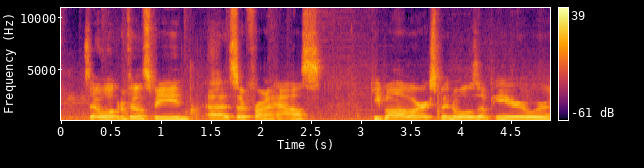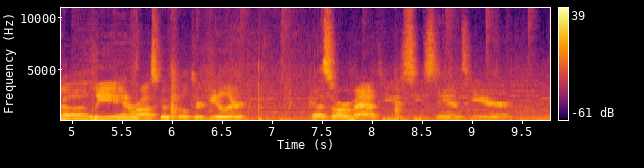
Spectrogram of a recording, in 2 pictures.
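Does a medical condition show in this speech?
No.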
